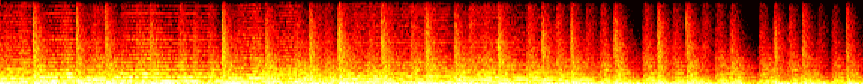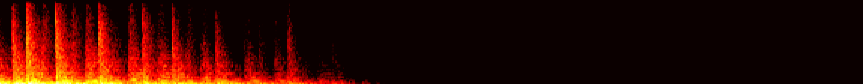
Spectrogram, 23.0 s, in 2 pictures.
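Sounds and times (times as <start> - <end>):
grand dramatic orchestral music for award speeches: 0.0 - 16.0.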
